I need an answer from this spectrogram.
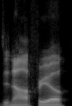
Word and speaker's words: D'Onofrio: In an interview with Popverse, Kingpin actor Vincent, I don't know how to say it, D'Onofrio has.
